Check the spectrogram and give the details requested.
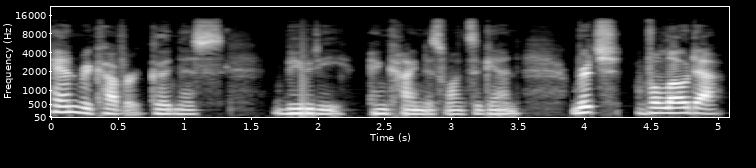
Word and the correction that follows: Villodas: I'm so psyched out that I've already pronounced his name wrong. Villodas, Rich Villodas joins me today to talk about his book, Good and Beautiful and Kind, Becoming Whole in a Fractured World.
